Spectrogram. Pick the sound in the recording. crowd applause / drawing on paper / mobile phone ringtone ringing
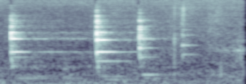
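mobile phone ringtone ringing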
